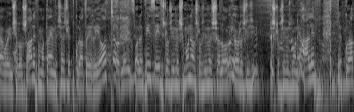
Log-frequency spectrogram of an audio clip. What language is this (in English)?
Hebrew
